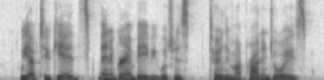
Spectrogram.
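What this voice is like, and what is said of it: Slight Southern US accent. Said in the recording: “originally from Western North Carolina. Have a little bit of an accent ... I'm from the south”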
